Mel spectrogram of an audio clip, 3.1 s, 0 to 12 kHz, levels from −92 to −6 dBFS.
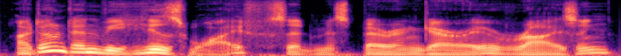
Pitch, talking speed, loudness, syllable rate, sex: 110 Hz, 175 wpm, -16 LUFS, 4.8 syllables/s, male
